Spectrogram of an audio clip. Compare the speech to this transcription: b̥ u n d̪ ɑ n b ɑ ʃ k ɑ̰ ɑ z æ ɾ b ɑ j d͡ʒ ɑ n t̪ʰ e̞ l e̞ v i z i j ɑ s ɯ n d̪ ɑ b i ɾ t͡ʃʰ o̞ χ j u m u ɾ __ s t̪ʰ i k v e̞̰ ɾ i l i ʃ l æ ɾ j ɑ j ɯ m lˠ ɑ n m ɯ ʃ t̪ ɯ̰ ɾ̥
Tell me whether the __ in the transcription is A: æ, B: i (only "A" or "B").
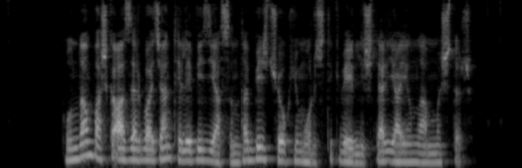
B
